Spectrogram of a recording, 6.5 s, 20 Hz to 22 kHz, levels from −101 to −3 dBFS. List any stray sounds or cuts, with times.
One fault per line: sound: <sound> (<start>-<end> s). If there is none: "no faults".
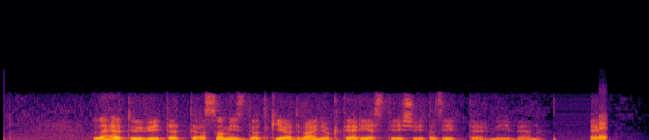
sound: laugh (5.9-6.1 s)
